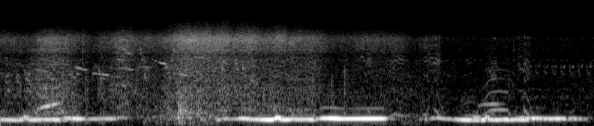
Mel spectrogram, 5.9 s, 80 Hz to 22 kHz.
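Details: Prairie chickens near dawn on 30 March 2018. Low, resonant moaning booms swell and fade in long waves, pausing twice, with a few faint higher whoops and slurred notes in between.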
